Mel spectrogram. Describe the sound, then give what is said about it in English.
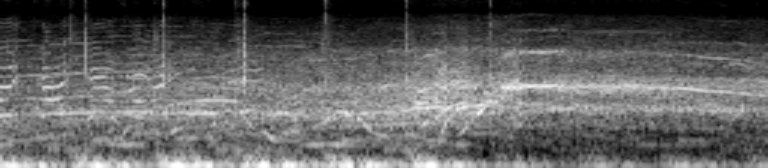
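A large concert crowd roars and cheers continuously as the performer bursts out onto the stage, with high-pitched shrieks and whoops rising above a dense wall of noise and a few sharp bangs near the start. “here's the moment he exploded out on stage. Have a listen.”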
